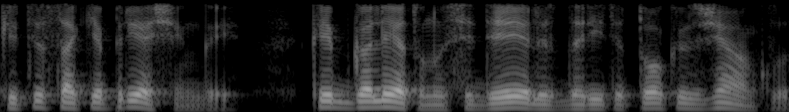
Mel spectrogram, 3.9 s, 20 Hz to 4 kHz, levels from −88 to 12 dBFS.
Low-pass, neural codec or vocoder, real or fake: 3.6 kHz; none; real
